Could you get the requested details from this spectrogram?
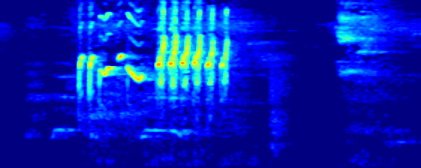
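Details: Black-crested bulbul gives a lure call: bright, liquid whistles, then a quick run of about eight chirpy notes, ending in a brief harsh, scratchy call.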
